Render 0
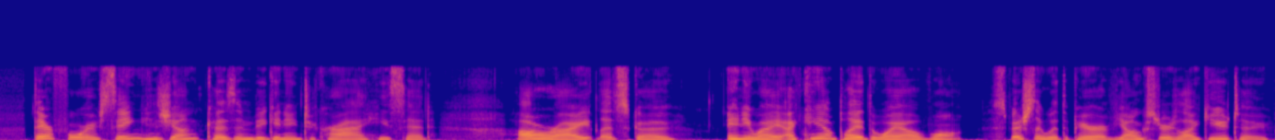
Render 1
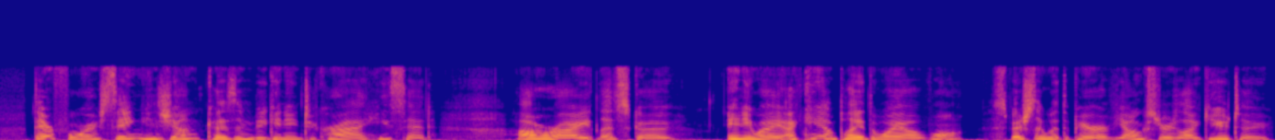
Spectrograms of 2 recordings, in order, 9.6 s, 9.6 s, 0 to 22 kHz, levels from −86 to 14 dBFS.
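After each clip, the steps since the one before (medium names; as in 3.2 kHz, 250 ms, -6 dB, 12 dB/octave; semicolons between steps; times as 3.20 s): comb 7.2 ms, depth 96%; trim -1 dB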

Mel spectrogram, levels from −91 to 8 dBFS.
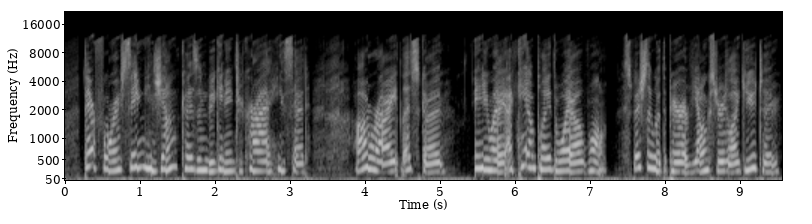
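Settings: peak limiter -11.5 dBFS, peak gain reduction 10 dB; vibrato with a chosen wave saw up 5.2 Hz, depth 160 cents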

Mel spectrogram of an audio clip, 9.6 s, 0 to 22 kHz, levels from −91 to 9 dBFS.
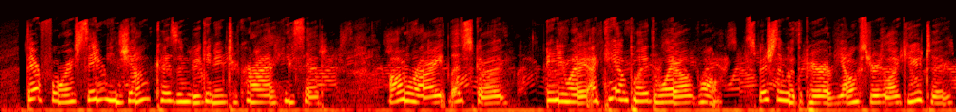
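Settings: repeats whose band climbs or falls 661 ms, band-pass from 1.4 kHz, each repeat 0.7 oct, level -11 dB; frequency shift +25 Hz; trim -4 dB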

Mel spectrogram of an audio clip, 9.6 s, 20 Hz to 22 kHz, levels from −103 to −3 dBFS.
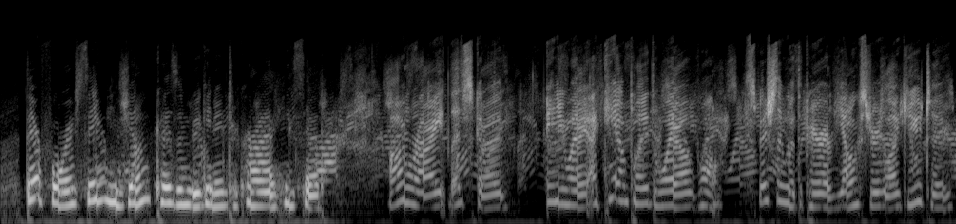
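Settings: band-pass sweep 540 Hz -> 3.9 kHz, 3.10–3.60 s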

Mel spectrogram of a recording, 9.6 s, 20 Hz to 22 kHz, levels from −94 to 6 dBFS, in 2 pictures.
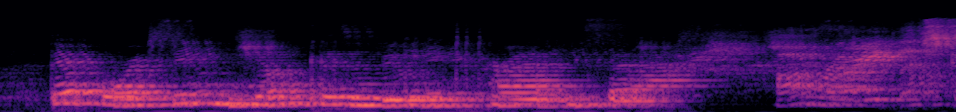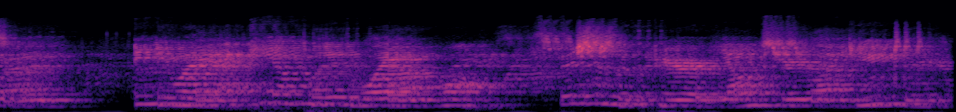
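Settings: multi-tap echo 48/112/165 ms -4/-5/-19.5 dB; reverberation, pre-delay 4 ms, DRR 3 dB; trim -4.5 dB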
